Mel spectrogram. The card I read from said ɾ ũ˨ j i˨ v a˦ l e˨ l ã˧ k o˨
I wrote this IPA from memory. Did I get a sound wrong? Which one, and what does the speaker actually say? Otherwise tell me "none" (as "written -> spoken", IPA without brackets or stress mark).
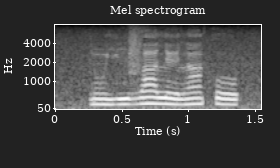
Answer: none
